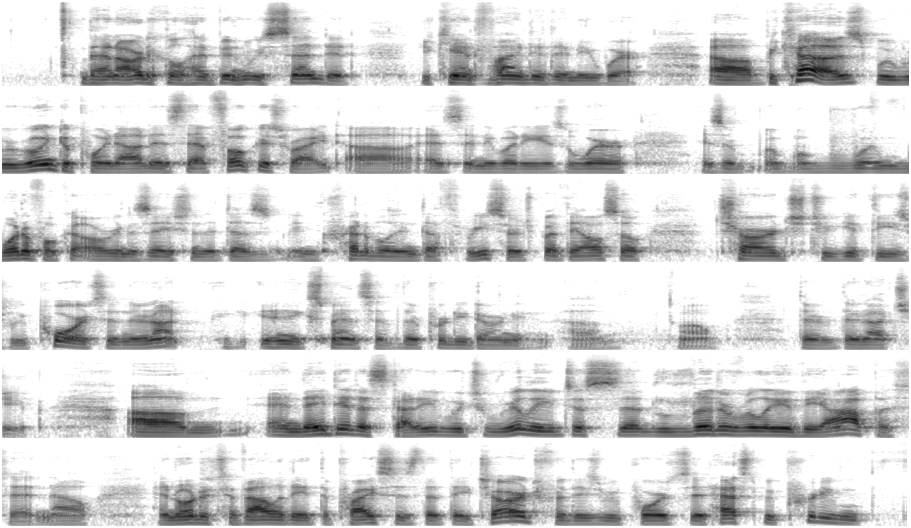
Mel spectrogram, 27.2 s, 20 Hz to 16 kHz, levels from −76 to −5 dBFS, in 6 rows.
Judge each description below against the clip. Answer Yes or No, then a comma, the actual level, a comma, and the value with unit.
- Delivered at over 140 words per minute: Yes, average, 195 wpm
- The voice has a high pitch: No, medium, 140 Hz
